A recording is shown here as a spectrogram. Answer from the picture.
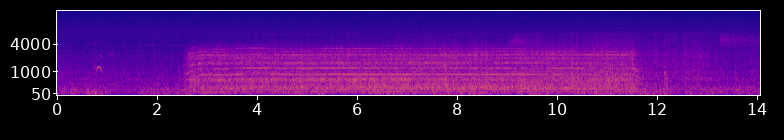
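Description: Boat horn sounding one long, steady blast of about nine seconds, starting suddenly a few seconds in and cutting off sharply, over a low background rumble.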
